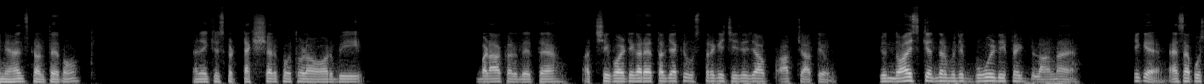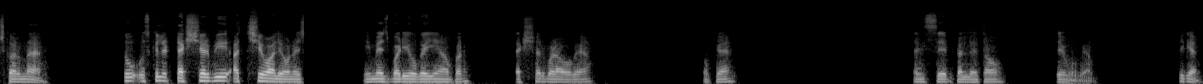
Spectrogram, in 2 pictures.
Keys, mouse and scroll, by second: 2.0 click, 8.5 click, 20.7 click, 22.0 click.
